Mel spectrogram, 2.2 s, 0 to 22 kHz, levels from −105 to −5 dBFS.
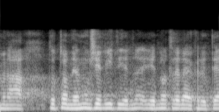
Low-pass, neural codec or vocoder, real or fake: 7.2 kHz; codec, 16 kHz, 4 kbps, FreqCodec, smaller model; fake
